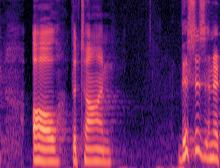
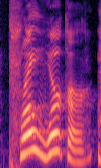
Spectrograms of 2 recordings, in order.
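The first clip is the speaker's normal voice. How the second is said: mocking drawl; 4 semitones higher, 3 dB louder, much slower than usual. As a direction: drag out Pro-worker slowly, higher and louder. Mocking the article's phrase.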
